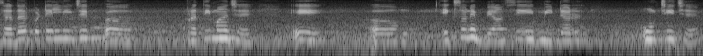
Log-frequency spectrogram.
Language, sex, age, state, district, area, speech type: Gujarati, female, 30-45, Gujarat, Valsad, rural, spontaneous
